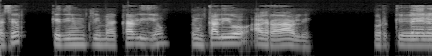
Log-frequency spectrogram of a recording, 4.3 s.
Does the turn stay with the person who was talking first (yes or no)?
no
